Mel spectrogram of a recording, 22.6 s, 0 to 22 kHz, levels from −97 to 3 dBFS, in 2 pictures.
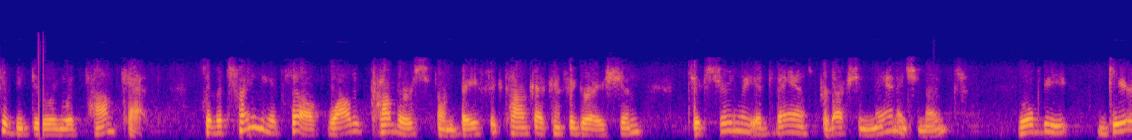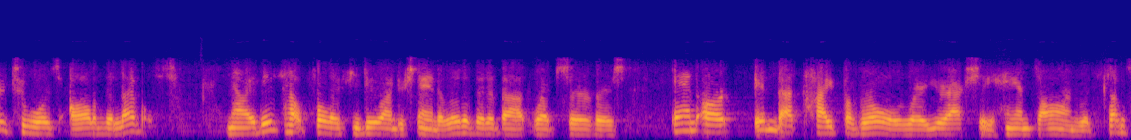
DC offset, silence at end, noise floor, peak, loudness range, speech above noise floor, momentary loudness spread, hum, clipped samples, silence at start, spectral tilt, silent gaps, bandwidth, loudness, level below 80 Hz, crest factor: under 0.1%; 0.05 s; -57 dBFS; -2 dBFS; 3 LU; 36 dB; 6 LU; none; under 0.1%; 0 s; -9 dB/octave; none; 4.8 kHz; -22 LUFS; -72 dBFS; 20 dB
